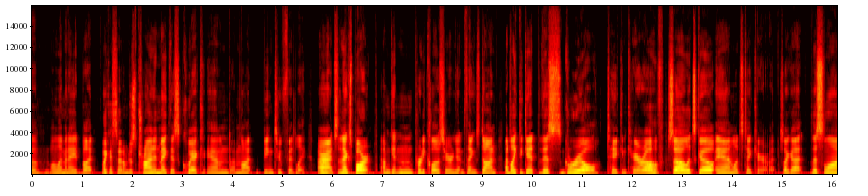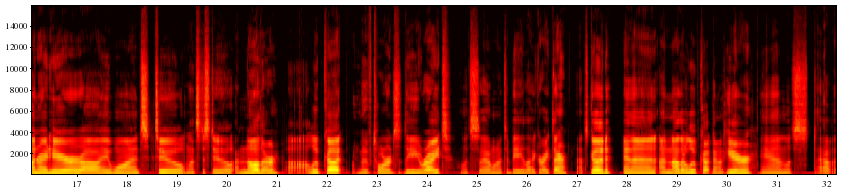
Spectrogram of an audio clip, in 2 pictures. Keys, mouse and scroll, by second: 2.1 KP_1, 4.6-11.0 middle drag, 21.4 ctrl+r, 27.8-29.5 drag, 30.5 ctrl+r.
